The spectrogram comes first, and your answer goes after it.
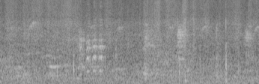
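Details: Four-day-old triplet goat kids at Saitama Children's Zoo, Japan; a short, wavering bleat rises briefly mid-clip amid noisy background chatter and bustle.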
